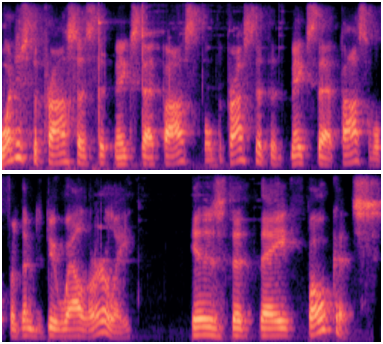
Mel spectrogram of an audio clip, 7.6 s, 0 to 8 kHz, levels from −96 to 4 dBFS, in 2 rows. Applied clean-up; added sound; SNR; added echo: neural mask model DeepFilterNet 3.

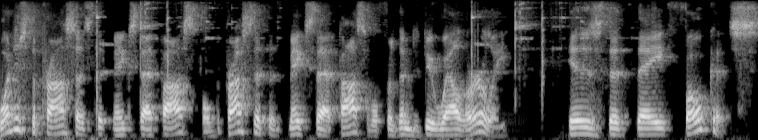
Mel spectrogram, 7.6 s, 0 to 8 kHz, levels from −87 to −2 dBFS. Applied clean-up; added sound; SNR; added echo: classical method spectral subtraction.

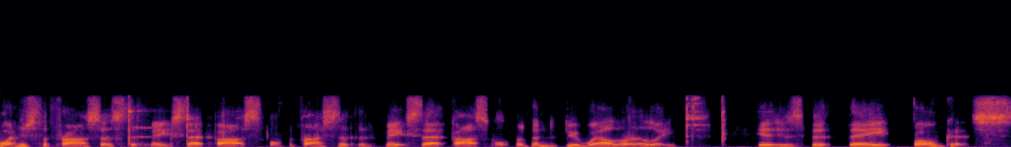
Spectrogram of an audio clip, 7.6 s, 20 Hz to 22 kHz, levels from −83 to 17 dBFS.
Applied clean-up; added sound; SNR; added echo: neural diffusion model UNIVERSE++.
